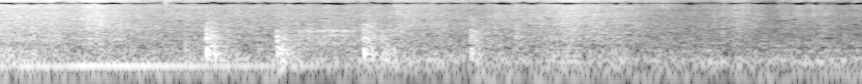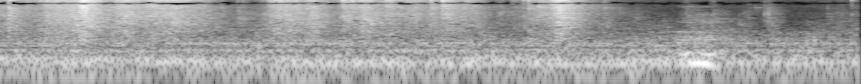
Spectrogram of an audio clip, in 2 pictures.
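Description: Plastic sheeting on an exam table rustling and crinkling as a person gets up off it, then soft footsteps on a hard floor that fade as she walks away.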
